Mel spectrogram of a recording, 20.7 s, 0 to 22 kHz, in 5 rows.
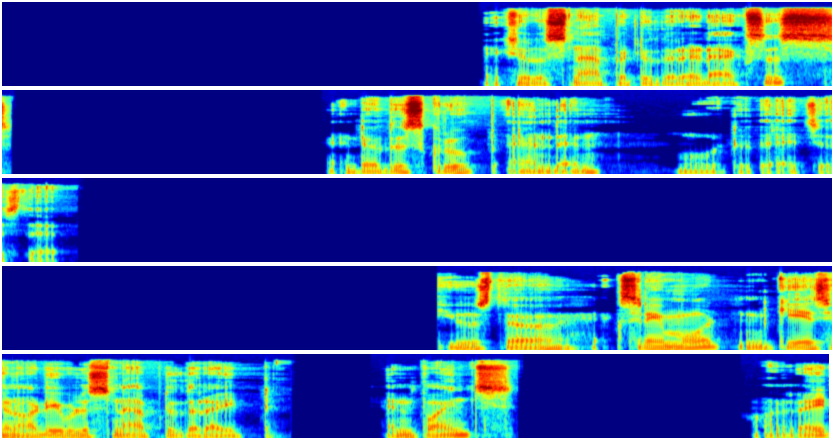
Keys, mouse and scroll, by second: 1.7-2.1 scroll up 2, 2.1 Right, 3.6 scroll down 6, 3.9 space, 4.1 middle click, 4.6-5.1 scroll up 10, 5.5 double click, 6.0 o, 7.3-7.8 scroll down 13, 8.0 middle click, 8.6-10.3 scroll up 5, 11.0 middle click, 12.5 middle click, 12.7 scroll down 5, 14.5 y, 16.1-18.0 scroll up 14, 18.0 y, 18.3-19.5 scroll down 25, 19.6 middle click, 20.0 space.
